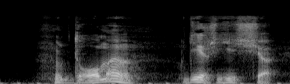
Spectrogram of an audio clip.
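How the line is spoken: Plain. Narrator (Russian): ответил Вадим

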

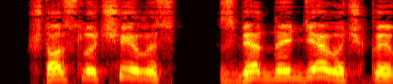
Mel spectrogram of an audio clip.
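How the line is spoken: Exclaiming. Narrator (Russian): воскликнула она

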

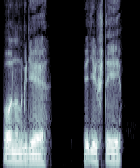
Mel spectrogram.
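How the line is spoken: Quiet question. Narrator (Russian): тихо спросил

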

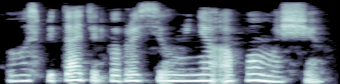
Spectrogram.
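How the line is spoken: Sudden lifeless voice. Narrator (Russian): вдруг безжизненным голосом сказал Виконт

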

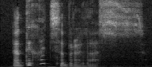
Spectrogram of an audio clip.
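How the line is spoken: Gentle question. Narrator (Russian): ласково поинтересовалась

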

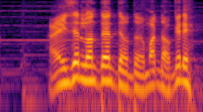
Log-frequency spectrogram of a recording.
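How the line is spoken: Loud shout. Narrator (Vietnamese): Một tên hổ pháp quát lớn

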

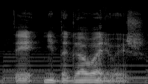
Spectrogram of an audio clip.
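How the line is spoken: Grim, through teeth. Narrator (Russian): мрачно процедил Алрик

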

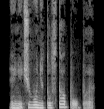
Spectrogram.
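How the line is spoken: Sullen grumble. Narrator (Russian): пробурчало, насупившись

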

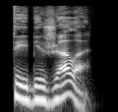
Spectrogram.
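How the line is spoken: Growled. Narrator (Russian): прорычал я

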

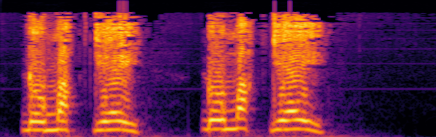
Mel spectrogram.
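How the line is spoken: Startled loud shout. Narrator (Vietnamese): Linh Hồ Xung giật mình quát lớn

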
